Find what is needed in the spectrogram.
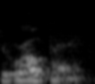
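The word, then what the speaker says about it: Roope: Rupe Hintz, 11 goals, 3 assists. And then Joe Pavelski, 7 goals, 7 assists. Just for future reference, it's pronounced Rope.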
